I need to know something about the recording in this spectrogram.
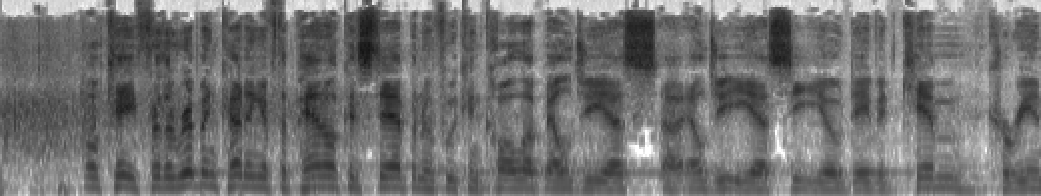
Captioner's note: applause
